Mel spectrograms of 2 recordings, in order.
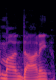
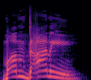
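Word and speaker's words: Mamdani: M Donnie, did I say Mandani? M Donnie, you got to say it right.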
